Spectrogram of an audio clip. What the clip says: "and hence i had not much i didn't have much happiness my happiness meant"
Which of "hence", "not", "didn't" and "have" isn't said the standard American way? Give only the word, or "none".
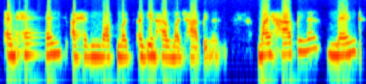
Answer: none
